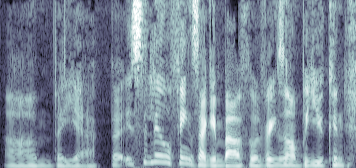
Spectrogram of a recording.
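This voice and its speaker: A man's voice: medium pitch, very animated, very fast, darkish tone, no echo, clean studio sound. A man chatting casually on a podcast, hedging a lot and restarting his sentences. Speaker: podcast co-host. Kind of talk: casual chat.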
